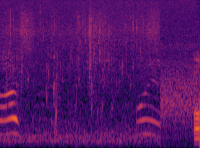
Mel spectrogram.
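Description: Water splashing and sloshing as a barbel is let go from a landing net into the river, with two short voice sounds.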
